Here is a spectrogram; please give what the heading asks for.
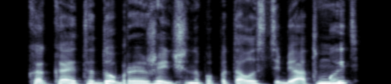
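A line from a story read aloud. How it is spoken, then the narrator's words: Snorting. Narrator (Russian): хмыкнул Бармасур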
